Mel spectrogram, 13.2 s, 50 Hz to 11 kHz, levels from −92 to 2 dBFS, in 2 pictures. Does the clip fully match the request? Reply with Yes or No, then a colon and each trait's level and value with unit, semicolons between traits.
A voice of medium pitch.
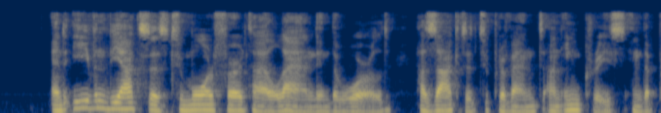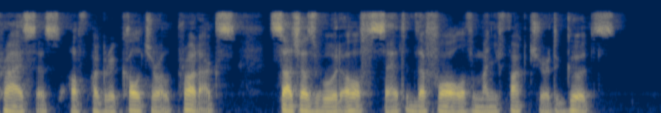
No: low, 100 Hz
